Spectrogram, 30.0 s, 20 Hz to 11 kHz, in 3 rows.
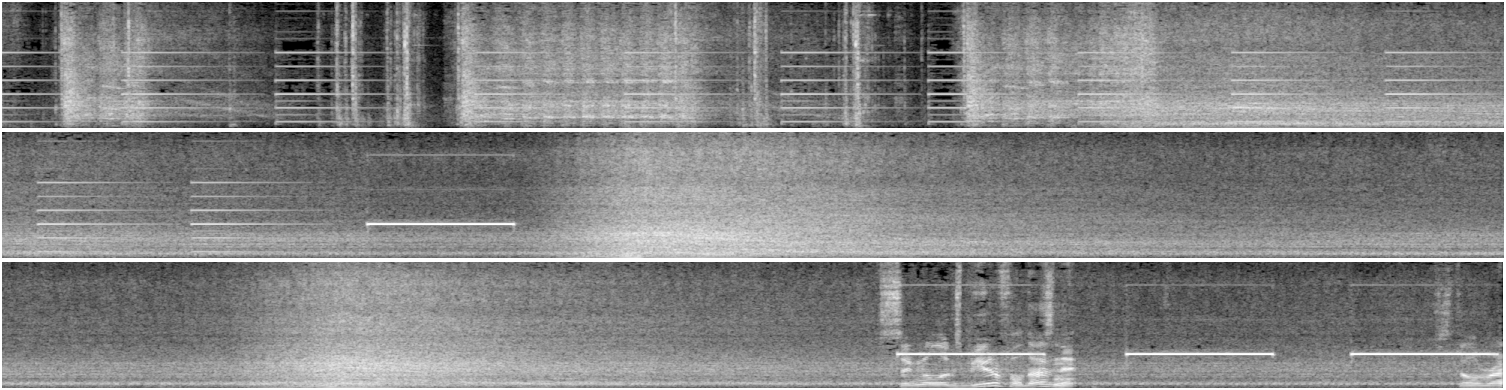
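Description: A 2003 VW Passat 1.8 turbo inline-four being cranked over and firing after a long crank: it revs up about halfway through and again a few seconds later, settling back each time. A hard start that the mechanic blames on the camshaft timing being off, not on the cam sensor. A short electronic beep sounds about once a second at first, ending in a longer tone, and returns near the end.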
